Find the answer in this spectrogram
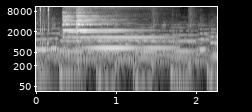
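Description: A bright bell-like chime rings out about a third of a second in and holds for over a second, over background music with a steady beat.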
